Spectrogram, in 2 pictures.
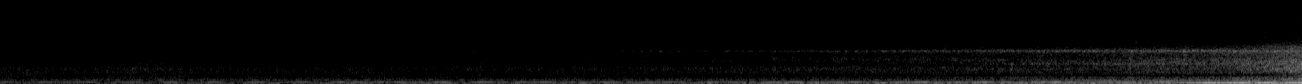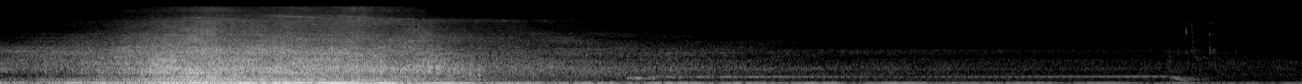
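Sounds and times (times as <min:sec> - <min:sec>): diesel train passing: 0:06.3 - 0:26.0.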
